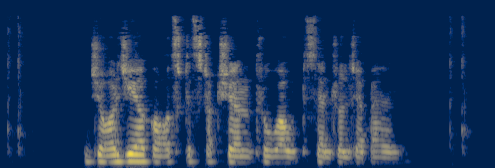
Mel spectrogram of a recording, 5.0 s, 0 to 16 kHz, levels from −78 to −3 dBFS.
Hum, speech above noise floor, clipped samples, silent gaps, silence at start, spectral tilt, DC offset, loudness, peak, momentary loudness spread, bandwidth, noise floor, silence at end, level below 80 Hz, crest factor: none; 60 dB; under 0.1%; none; 0.2 s; -4 dB/octave; under 0.1%; -24 LUFS; -4 dBFS; 16 LU; 11.5 kHz; -84 dBFS; 0.3 s; -72 dBFS; 22 dB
